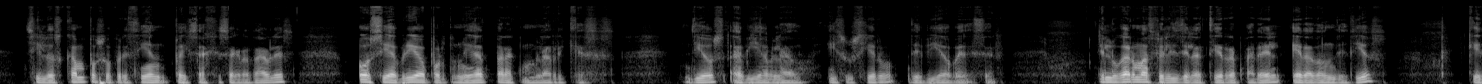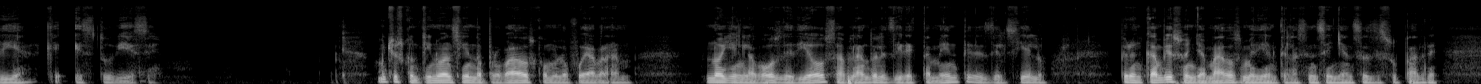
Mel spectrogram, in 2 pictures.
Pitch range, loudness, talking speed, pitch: 80-95 Hz, -23 LUFS, 135 wpm, 85 Hz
